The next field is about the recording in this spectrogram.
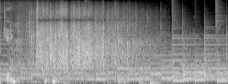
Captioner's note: applause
